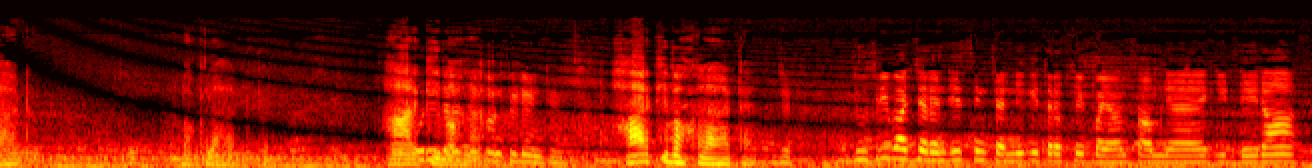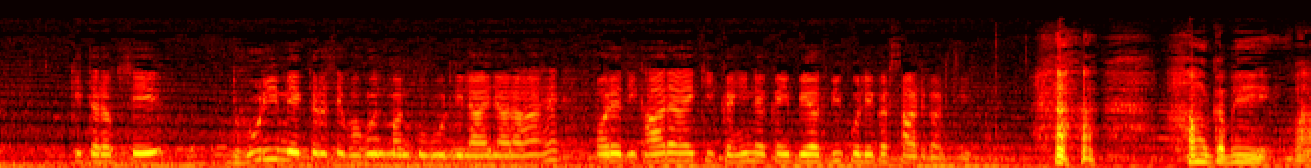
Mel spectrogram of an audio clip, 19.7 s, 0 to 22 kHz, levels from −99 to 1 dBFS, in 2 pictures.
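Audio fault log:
Throughout, channels drifting apart: a slow flanging sweep across the clip, left by the two channels having been summed to mono. The left and right channels appear to run on separate clocks that disagree by roughly 200 parts per million, so the offset between them creeps steadily and reaches about 4 ms by the end. As that delay slides, the comb-filter notches it creates move gradually through the spectrum, producing the moving, swirling tone.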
